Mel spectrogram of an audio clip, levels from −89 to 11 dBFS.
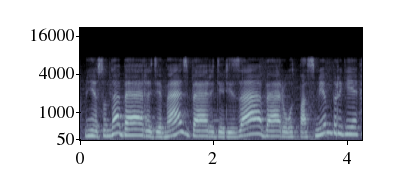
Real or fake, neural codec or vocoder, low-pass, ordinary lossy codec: real; none; 7.2 kHz; none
